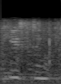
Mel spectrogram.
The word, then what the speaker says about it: Houston: He's such a Texan that he doesn't even pronounce the H in Houston. He doesn't. Yeah. He's from Houston.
